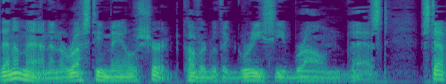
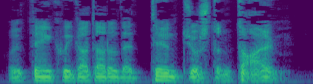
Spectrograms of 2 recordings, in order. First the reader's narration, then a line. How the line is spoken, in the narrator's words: Barak muttered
